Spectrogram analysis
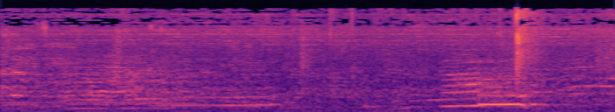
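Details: Cattle unloading from a truck, three agitated animals described as uncontrollable; several sustained low moos, one swelling louder toward the end, over background chatter and bumping noises.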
